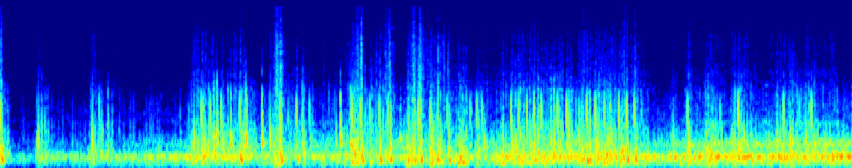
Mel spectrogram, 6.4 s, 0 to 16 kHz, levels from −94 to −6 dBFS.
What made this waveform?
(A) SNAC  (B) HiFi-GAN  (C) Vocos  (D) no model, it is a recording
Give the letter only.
D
